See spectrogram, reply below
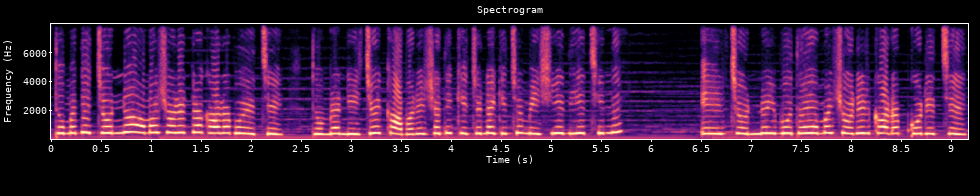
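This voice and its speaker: A woman's voice: very high-pitched, level tone, brisk, a little mellow, faint music behind. A woman voicing a sickly, stubborn youngest wife in a cartoon melodrama, with an agitated, wailing delivery. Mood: fearful self-pity.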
